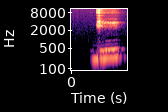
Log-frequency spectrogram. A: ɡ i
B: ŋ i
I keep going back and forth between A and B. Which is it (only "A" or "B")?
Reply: A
